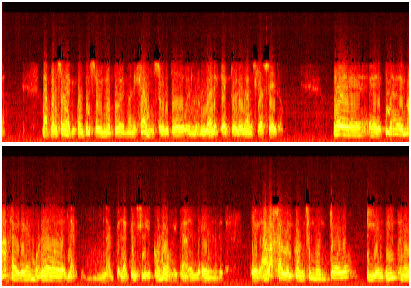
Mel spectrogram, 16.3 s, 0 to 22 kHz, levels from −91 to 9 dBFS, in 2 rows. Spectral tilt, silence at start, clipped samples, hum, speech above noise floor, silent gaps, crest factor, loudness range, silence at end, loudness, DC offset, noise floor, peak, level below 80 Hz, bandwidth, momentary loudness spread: -7.5 dB/octave; 0 s; under 0.1%; none; 31 dB; none; 14 dB; 2 LU; 0 s; -14 LUFS; under 0.1%; -44 dBFS; 0 dBFS; -50 dBFS; 5.6 kHz; 7 LU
